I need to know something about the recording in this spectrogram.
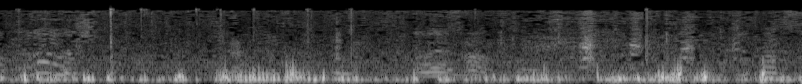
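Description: Voices of footballers calling and shouting across the pitch, unclear and indistinct, with a few short sharp clicks in between.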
